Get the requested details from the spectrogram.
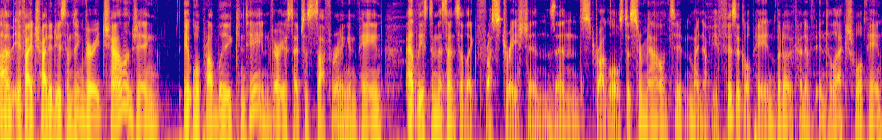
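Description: With an American accent and vocal fry, a man talks at a very fast pace in a very deep, low pitch, his intonation lively. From US, Baltimore. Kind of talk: interview.

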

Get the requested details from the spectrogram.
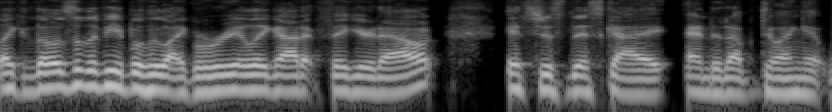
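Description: Someone with an American accent speaks in a normal speaking voice with ordinary pitch variation. The sound is dry and close with no echo, over a quiet background. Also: man. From Chicago. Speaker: business coach and army veteran. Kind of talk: casual interview.

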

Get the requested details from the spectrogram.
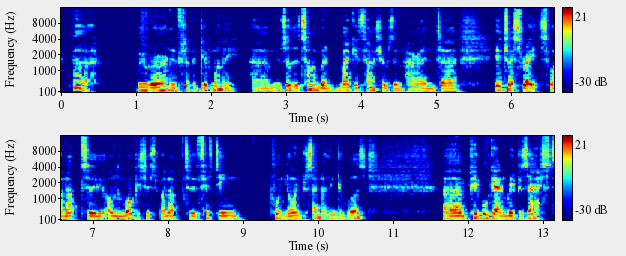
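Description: A man with a Cornish accent talks fairly quickly in a dark, mellow, somewhat breathy voice of medium pitch with ordinary pitch variation. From Cornwall. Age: 60s. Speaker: musician. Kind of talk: casual storytelling monologue. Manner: hesitant, many fillers.

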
